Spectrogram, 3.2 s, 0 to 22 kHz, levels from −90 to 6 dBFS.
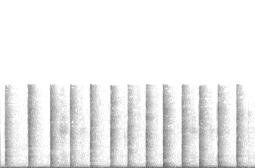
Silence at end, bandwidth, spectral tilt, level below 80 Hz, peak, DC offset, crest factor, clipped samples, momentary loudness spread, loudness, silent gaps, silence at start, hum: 0 s; 11.5 kHz; -3 dB/octave; -44 dBFS; -14 dBFS; under 0.1%; 24 dB; under 0.1%; 5 LU; -41 LUFS; none; 0 s; none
